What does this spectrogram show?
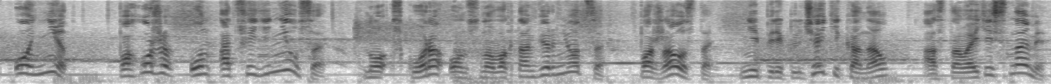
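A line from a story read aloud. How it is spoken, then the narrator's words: Agitated presenter. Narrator (Russian): Ведущая взволнованно произнесла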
